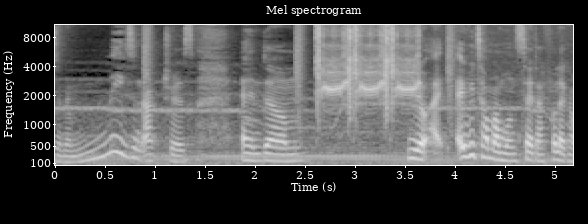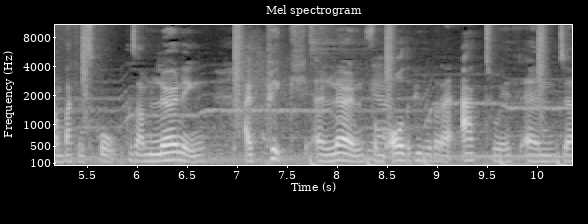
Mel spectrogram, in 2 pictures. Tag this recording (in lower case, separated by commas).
speech, music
